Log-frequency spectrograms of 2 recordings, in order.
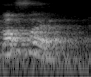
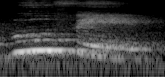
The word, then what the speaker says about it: buffet: spelling of buffet, but actually T is a silent letter, right? T is a silent letter and we used to pronounce this as buffet. It is not called buffet. It is not called buffer, right?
